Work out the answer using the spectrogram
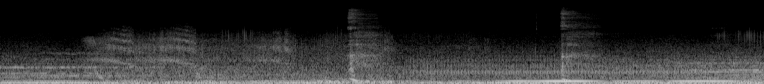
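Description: Suspense film soundtrack: a low sustained drone with held tones, falling swept tones about a second in, and two sudden whooshing hits that drop in pitch, about three and a half and five and a half seconds in.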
